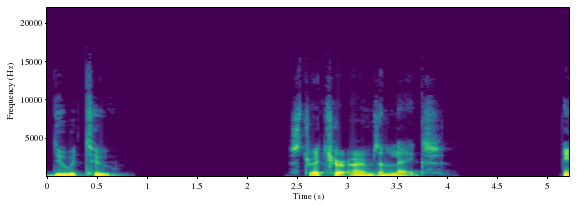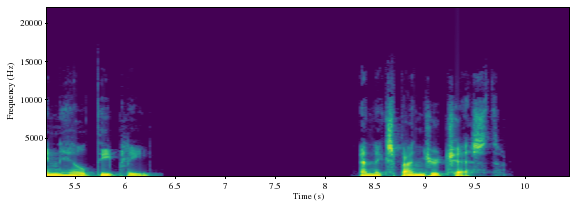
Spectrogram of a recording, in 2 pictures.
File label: Progressive Relaxation with Forest Visualisation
